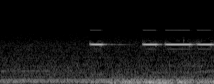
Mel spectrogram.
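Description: Digital multimeter beeping in continuity mode as its probe touches a capacitor pad on a phone circuit board: a short high beep about a second in, then a longer, slightly broken beep from about halfway through. The beep marks a pad that connects through to ground (negative).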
